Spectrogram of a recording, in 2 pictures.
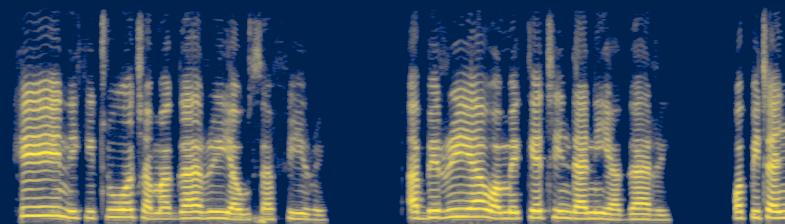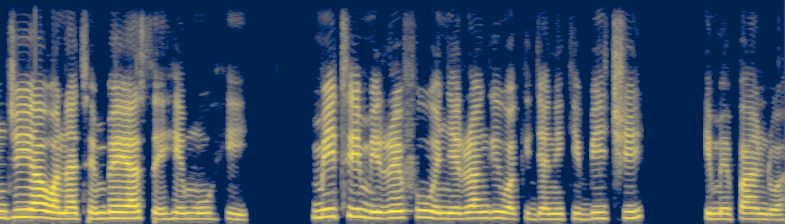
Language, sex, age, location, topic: Swahili, female, 25-35, Nairobi, government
